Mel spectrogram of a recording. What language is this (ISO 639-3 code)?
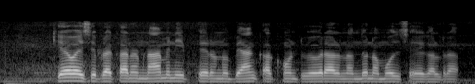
tel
